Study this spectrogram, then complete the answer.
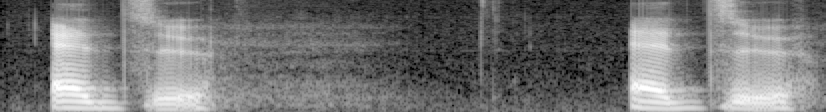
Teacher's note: Next we have the letter combination DZ, and this is the letter Z. It has the Z sound like at the end of English words kids, friends, hands.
